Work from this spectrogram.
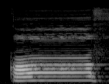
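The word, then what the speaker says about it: ق: Qaf, qaf.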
